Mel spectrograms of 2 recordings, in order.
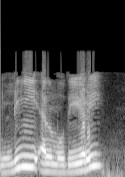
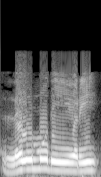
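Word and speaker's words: lil-mudiri (للمدير): Whenever it's added to a word that has alif lam, we lose in writing and in pronunciation the alif from alif lam. So instead of saying li al-mudiri, we say lil-mudiri al-jadidi.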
